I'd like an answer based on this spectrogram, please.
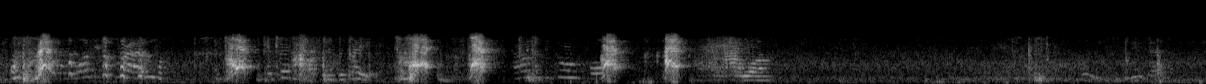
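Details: A Cocker Spaniel barks at a broom handle in sharp, uneven barks, some single and some in quick pairs.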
